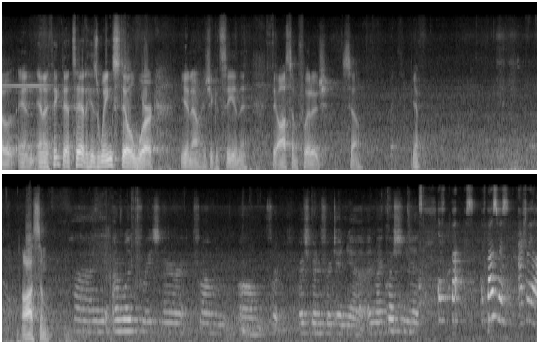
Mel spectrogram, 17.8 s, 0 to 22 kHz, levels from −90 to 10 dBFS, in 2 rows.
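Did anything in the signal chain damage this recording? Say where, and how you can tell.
Yes. From 15.86 s to the end at 17.84 s the audio suddenly runs at double speed and a full octave (12 semitones) higher. This is audio read two samples at a time, a sample-format conversion error: the reader treats each pair of samples as one frame, halving the length and folding high frequencies back.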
